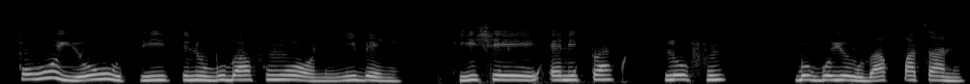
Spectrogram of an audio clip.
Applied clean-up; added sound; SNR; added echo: neural mask model DeepFilterNet 3.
